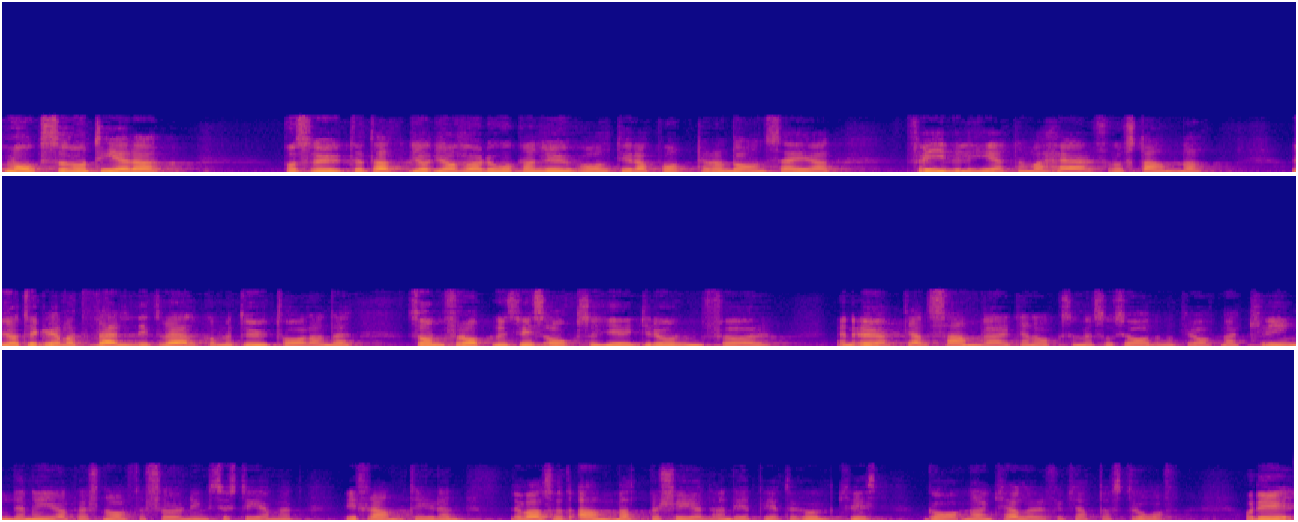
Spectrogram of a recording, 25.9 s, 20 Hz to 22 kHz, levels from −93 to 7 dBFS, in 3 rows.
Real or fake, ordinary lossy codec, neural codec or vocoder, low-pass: fake; none; autoencoder, 48 kHz, 32 numbers a frame, DAC-VAE, trained on Japanese speech; 7.2 kHz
